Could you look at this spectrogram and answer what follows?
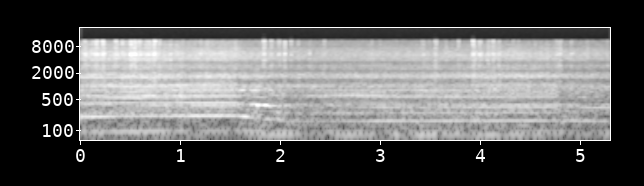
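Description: Citroën AX GTI's four-cylinder engine pulling hard on track, heard from inside the cabin, its note creeping up in pitch; just under two seconds in the revs drop and it goes quieter, then holds a lower, steady note.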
